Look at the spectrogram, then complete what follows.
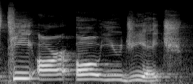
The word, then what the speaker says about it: trough: unfortunately the spelling is kind of weird it's TR o ugh it's pronounced trough and that is like the typical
